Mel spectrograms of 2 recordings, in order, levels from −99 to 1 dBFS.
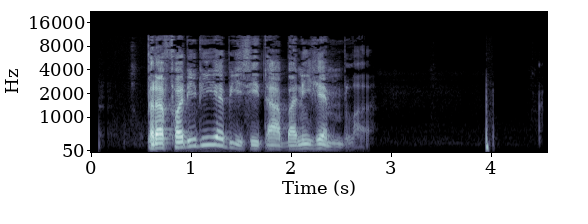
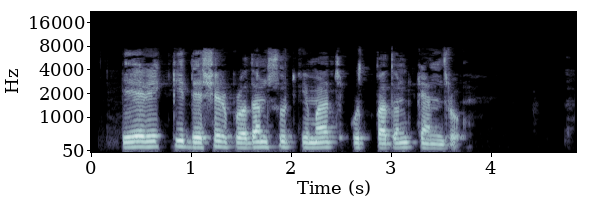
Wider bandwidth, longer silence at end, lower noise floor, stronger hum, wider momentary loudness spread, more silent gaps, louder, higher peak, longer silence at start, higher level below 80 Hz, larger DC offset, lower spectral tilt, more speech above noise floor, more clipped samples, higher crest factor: first, 11.5 kHz vs 7.6 kHz; first, 1.9 s vs 1.15 s; second, -84 dBFS vs under -90 dBFS; neither; first, 26 LU vs 9 LU; neither; about the same, -22 LUFS vs -20 LUFS; first, 0 dBFS vs -4 dBFS; first, 0.55 s vs 0.3 s; second, -70 dBFS vs -64 dBFS; neither; second, -3.5 dB/octave vs -6 dB/octave; second, 61 dB vs over 71 dB; neither; first, 26 dB vs 16 dB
